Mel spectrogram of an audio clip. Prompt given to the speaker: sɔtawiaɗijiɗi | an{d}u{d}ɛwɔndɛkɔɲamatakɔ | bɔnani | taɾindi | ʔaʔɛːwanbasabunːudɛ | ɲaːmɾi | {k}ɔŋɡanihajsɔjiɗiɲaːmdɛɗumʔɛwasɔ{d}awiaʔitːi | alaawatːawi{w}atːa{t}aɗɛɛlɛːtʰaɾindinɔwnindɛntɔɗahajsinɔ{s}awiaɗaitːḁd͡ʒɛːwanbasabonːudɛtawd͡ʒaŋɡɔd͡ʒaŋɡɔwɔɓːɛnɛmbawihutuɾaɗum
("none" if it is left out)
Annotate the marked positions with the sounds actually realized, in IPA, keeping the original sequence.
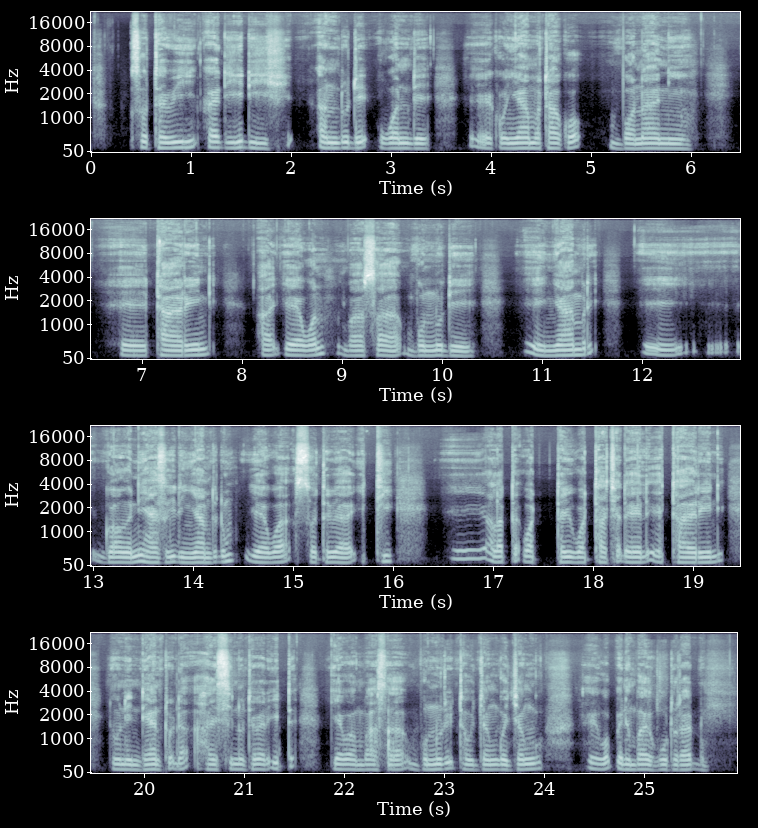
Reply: d, d, ɡ, t, w, t͡ʃ, t

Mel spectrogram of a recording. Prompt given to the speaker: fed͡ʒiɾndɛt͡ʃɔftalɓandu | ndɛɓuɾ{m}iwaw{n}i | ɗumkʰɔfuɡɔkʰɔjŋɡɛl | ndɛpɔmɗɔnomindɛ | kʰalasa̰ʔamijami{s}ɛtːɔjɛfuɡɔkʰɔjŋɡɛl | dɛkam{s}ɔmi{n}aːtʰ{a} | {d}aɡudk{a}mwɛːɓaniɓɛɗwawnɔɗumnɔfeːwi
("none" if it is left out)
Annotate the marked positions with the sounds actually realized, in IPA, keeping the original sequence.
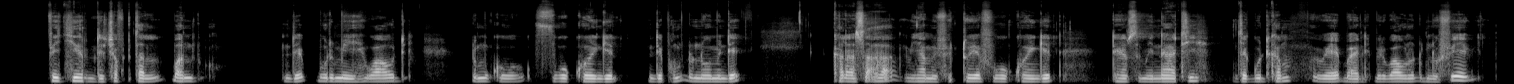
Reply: m, d, f, s, n, i, d͡ʒ, a

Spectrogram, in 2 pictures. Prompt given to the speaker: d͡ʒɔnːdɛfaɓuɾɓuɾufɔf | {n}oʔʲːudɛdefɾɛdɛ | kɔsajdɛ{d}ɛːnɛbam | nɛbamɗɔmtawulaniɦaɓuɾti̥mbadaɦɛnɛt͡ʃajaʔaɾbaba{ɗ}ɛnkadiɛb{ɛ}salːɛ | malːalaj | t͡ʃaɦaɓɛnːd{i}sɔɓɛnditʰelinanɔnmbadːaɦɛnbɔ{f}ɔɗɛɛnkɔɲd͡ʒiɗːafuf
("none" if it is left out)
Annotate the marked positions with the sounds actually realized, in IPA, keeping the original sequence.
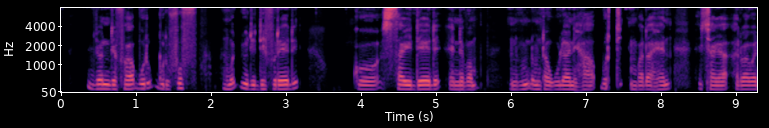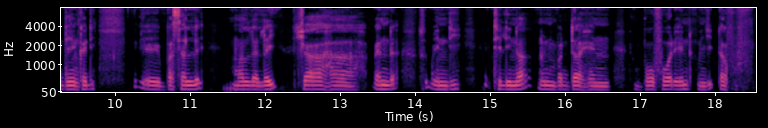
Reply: m, d, d, a, a, f

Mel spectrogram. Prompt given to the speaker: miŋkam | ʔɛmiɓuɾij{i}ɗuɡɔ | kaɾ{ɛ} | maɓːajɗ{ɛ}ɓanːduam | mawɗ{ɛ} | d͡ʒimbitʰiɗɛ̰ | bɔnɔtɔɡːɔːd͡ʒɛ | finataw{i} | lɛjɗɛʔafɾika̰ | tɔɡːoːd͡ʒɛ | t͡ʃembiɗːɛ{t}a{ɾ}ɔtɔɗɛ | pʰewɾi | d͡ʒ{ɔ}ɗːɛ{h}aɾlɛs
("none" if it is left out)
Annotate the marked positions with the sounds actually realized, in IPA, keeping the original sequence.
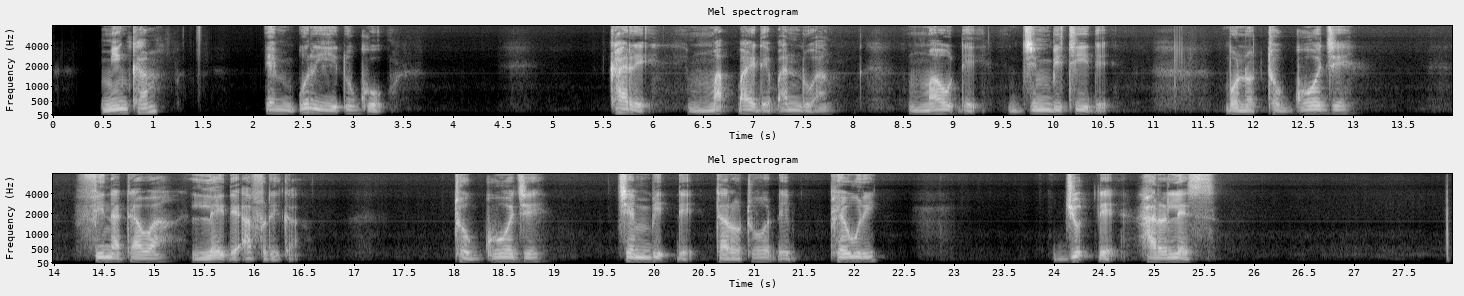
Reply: i, ɛ, ɛ, ɛ, a, t, ɾ, u, h

